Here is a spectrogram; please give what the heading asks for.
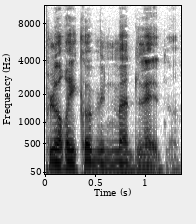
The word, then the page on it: pleurer comme une Madeleine: France (Île-de-France); [plœ.ʁe kɔ,m‿yn ma.dlɛn]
